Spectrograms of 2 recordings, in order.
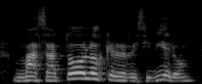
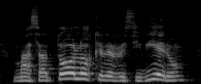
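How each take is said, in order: No difference in how they are said.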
